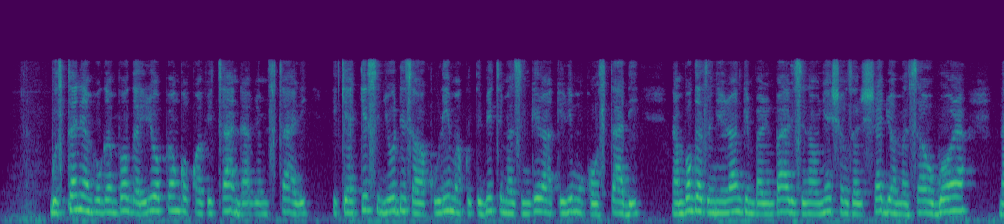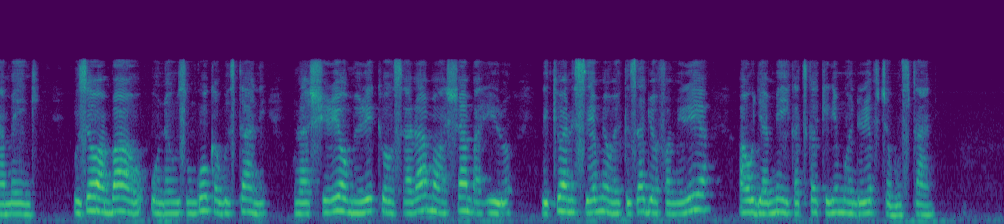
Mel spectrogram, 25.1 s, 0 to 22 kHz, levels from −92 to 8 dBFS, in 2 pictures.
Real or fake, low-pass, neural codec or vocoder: fake; 7.2 kHz; vocoder, 44.1 kHz, 128 mel bands every 256 samples, BigVGAN v2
